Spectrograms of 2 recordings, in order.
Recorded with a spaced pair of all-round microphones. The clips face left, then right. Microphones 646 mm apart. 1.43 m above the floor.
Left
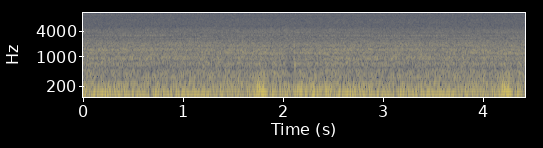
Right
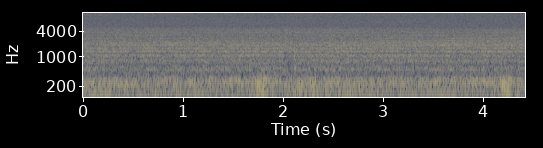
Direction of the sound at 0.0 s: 85° left.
